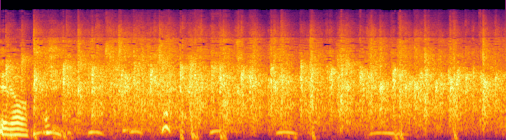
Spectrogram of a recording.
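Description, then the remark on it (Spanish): A crowd applauds steadily throughout, a dense, loud wash of clapping with cheering voices mixed in over the top. “pues otro aplauso, ¿no? Otro aplauso.”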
